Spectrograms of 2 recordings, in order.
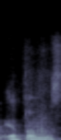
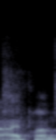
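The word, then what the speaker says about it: IPUMS: years the ipham's collection bob we go iphones not ipoms there's actually a pronunciation guide on their website um we we've now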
